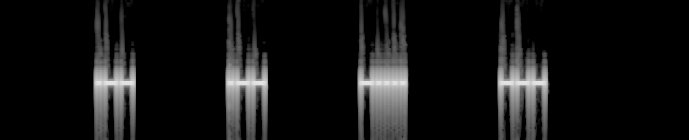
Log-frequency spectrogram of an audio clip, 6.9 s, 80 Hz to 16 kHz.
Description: Morse code, heard as a keyed tone, about 30 wpm, spaced as for 8 wpm, 700 Hz. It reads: WW6O
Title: USA Call Signs - 4 Characters - 8x Character Spacing - 30wpm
